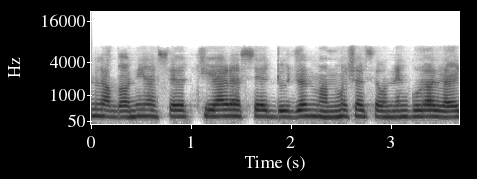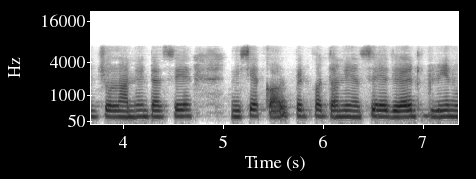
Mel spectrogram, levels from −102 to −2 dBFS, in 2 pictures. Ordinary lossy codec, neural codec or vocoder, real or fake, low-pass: Opus, 64 kbps; codec, 16 kHz in and 24 kHz out, 0.6 kbps, FireRedTTS-2 codec; fake; 7.2 kHz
